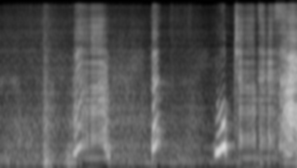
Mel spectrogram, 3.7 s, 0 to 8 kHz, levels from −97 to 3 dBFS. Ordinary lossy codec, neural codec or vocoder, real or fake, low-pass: none; codec, 16 kHz, 0.3 kbps, FocalCodec; fake; 7.2 kHz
